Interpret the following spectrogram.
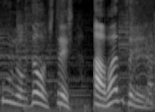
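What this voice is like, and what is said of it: Announcer voice of a slot machine. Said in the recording (Spanish): “las máquinas tragaperras ... hay que poner la voz”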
